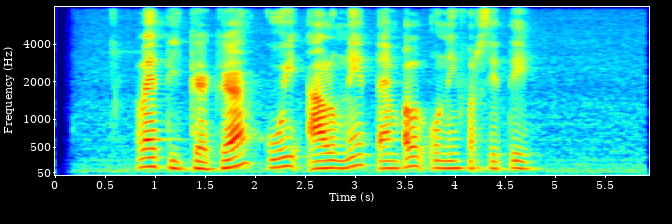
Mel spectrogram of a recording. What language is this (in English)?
Javanese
